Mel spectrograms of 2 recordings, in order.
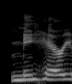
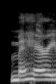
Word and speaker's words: Meharry: year medical student at mihari Medical College did I say it correctly Harry Meharry Medical College she holds a BS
